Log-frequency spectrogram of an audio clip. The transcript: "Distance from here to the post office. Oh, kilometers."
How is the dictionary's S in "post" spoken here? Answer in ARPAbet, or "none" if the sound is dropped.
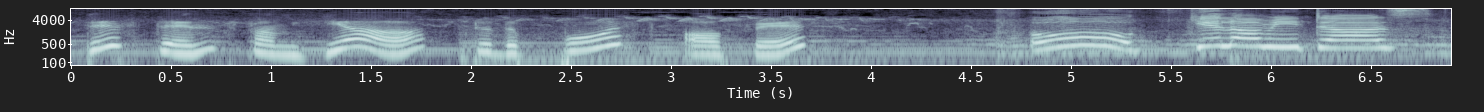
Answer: S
